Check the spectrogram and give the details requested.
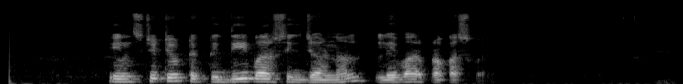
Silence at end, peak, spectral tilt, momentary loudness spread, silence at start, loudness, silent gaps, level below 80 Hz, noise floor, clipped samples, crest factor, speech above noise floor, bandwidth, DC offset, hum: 2.15 s; -6 dBFS; -6 dB/octave; 10 LU; 1.1 s; -25 LUFS; none; -66 dBFS; -72 dBFS; under 0.1%; 20 dB; 47 dB; 11.5 kHz; under 0.1%; none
